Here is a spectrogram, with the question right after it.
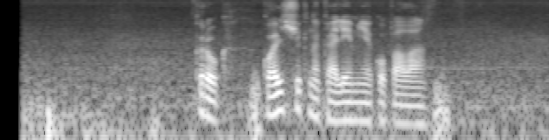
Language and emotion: Russian, neutral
